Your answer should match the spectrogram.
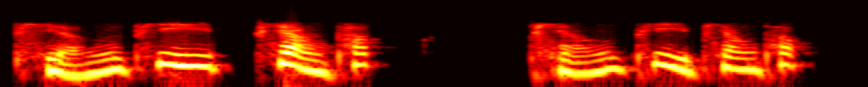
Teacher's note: Hakka is a language where b becomes aspirated p in all tones.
